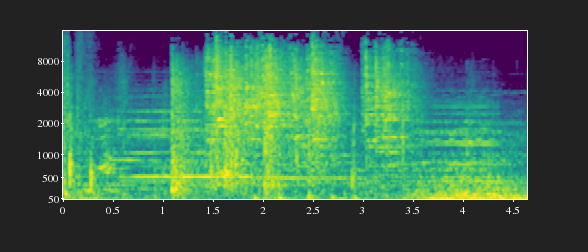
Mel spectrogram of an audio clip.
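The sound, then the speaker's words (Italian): Glass shatters in a loud, crashing burst, followed by further bright, jangling waves of breaking and falling shards over several seconds, with tinkling, ringing fragments trailing off. “Mi sono tagliato con il vetro!”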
